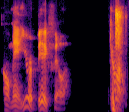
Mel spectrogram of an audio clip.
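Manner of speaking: high, loud friendly welcome; dwarf welcoming a large traveller aboard; hearty dwarf. Acted. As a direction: usher a big guest in warmly. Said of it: "He's like".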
